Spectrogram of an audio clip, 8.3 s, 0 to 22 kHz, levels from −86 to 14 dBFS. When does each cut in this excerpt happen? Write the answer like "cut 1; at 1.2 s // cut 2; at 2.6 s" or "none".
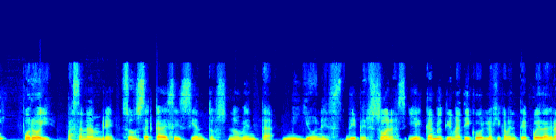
cut 1; at 1.8 s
